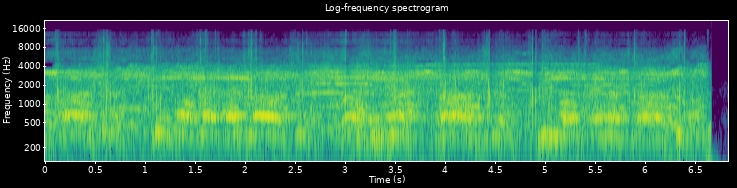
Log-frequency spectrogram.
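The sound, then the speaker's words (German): A large crowd of football ultras from three very large ultra groups chants together at the Gezi protests in Istanbul in a loud, sustained roar, voices rising in rhythmic pulses with sharp percussive hits cutting through, steady throughout before stopping abruptly. “das, was ihr da gerade gehört habt, das waren gemeinsame Fangesänge dreier sehr großer Ultragruppierungen”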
